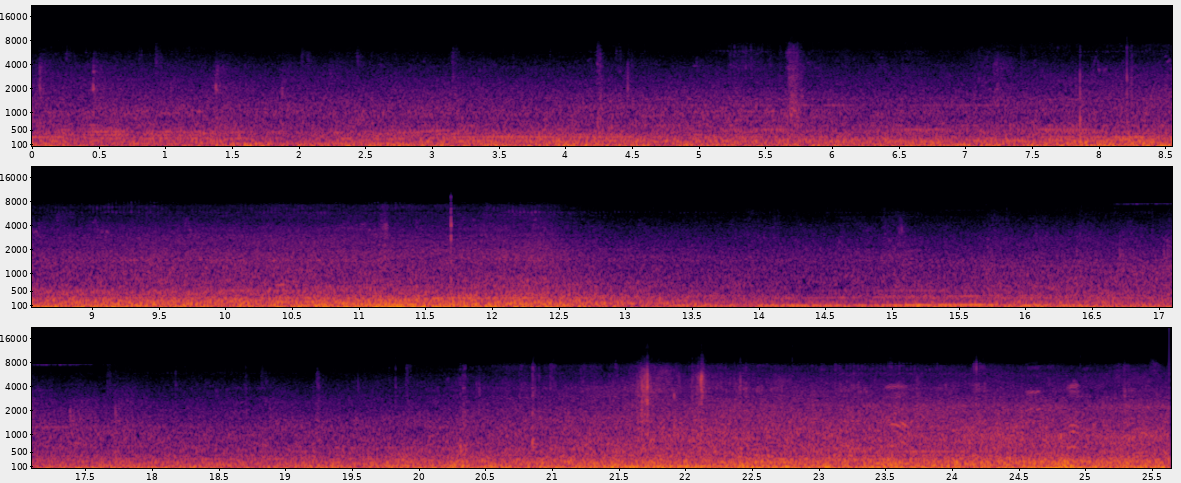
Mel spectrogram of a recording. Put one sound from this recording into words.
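Wind rumbles steadily against a microphone outdoors.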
